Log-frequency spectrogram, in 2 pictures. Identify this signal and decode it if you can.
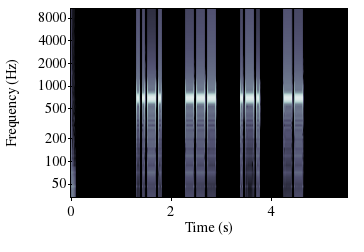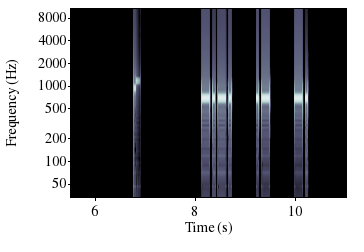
Morse code, heard as a keyed tone, about 22 wpm, spaced as for 13 wpm, 700 Hz. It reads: FORM CAN
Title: 3x Character Spacing - Top 200 Words - 22wpm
